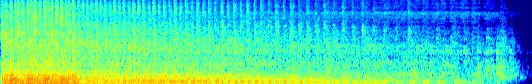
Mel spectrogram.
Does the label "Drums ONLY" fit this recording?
No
